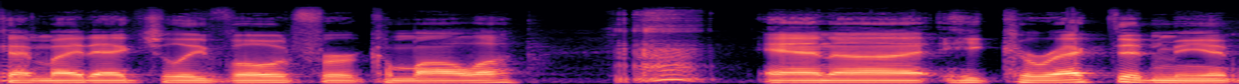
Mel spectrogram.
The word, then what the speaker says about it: Kamala: And he corrected me at one point and said, Kamala. You know that they actually, in the teleprompter speeches, it's leaked out that they put comma, like comma, la, so that people say it correctly.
